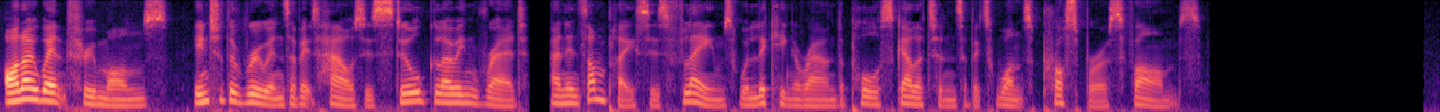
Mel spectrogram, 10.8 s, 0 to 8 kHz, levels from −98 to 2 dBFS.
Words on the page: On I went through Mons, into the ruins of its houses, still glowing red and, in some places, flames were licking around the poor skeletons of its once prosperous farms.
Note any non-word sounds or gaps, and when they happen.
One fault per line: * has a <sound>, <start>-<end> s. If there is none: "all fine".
all fine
